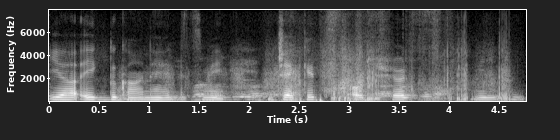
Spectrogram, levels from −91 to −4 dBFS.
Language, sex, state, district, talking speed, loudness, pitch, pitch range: Hindi, female, Chhattisgarh, Jashpur, 115 wpm, -20 LUFS, 180 Hz, 175-195 Hz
